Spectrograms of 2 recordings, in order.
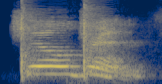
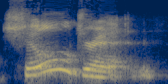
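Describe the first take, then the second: First: Put-on CHILDREN in two loud beats, CHIL and DREN; syllable by syllable. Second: Said in the usual way. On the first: Shown as a demonstration. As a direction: clap out both parts of CHILDREN, loudly. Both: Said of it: "That has two syllables".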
